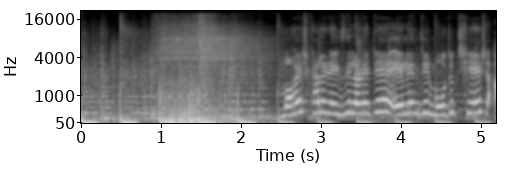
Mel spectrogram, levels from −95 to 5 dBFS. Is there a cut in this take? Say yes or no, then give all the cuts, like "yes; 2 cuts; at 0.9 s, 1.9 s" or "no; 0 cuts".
yes; 1 cut; at 2.3 s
